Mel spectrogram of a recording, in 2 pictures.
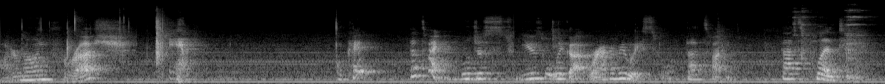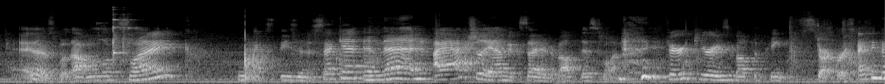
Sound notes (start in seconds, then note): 15.0 laughing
